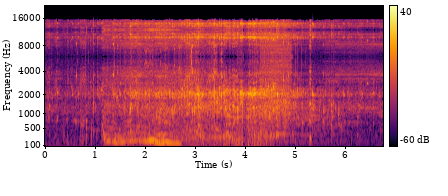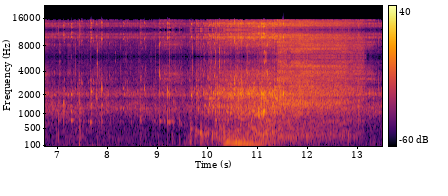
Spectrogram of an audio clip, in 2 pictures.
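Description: Bubbles from a diver's breathing rush and gurgle underwater in repeated bursts.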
